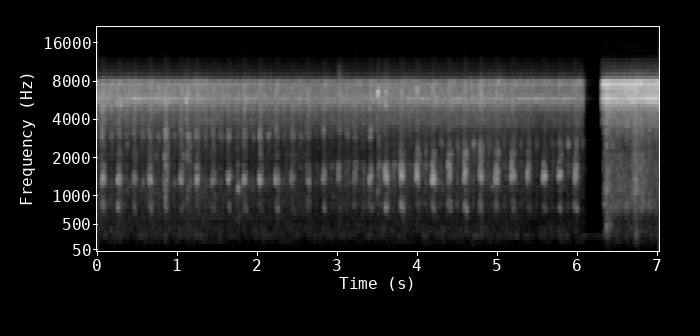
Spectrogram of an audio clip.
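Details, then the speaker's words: Dog panting, used in teaching as an analogy for high-frequency oscillatory ventilation: rapid, continuous, shallow huffing at about 150 breaths a minute with no clear inspiration or expiration, sounding like a high-frequency oscillator. "The dog breathes at a very, very high breath continuously. And the sound is just akin to the sound of a high frequency oscillator running."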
